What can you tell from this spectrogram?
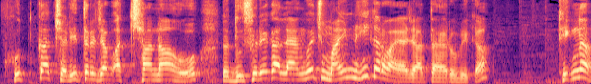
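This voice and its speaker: Guy doing an arrogant rich young man, preachy and scornful, fairly high voice, soft music under it. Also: sing-song, moderate pace. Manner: scornful, lecturing, raises voice in arguments. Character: arrogant wealthy young man, contemptuous and moralizing. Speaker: actor playing Sahil, a rich boyfriend. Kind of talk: Hindi short-film drama acting.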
